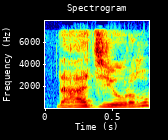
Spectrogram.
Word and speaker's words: 라디오: 여러분들은 라디오, 원래 영어 발음은 레이디오인데 한국어로 표기할 때는 라디오라고 쓰죠. 하지만 옛날 할머니, 할아버지들은 이 라디오라는 발음을 못했어요. 그래서 어떻게 발음했냐? 라지오라고 발음했습니다. 라지오.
